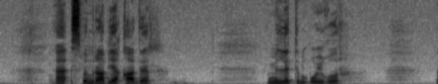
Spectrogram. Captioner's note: speaks in foreign language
